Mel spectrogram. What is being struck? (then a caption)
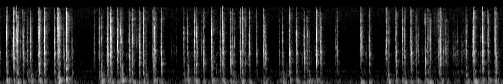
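Plastic computer keyboard. Fingertips type on a full-size white and light-blue plastic computer keyboard with a hollow plastic body. Rapid bursts of short, bright clicky taps carry a faint low thump beneath them and die away almost instantly, broken by brief pauses between runs.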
